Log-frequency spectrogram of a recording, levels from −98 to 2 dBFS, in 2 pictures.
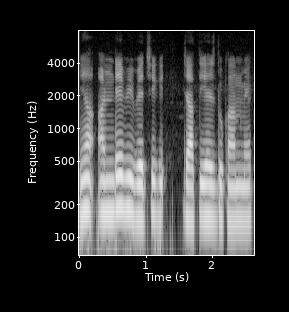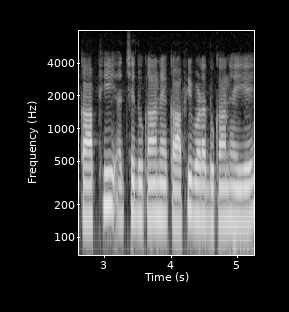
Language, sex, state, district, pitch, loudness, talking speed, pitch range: Hindi, male, Chhattisgarh, Kabirdham, 150 Hz, -16 LUFS, 205 wpm, 145-165 Hz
